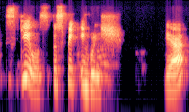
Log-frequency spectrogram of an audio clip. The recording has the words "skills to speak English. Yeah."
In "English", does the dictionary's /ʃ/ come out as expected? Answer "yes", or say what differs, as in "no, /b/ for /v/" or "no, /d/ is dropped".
yes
